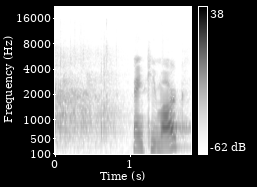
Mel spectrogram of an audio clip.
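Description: A young woman begins speaking calmly through a microphone.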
